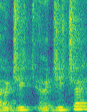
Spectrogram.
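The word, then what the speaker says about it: hojicha: Oh yeah, Hujicha, yeah.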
